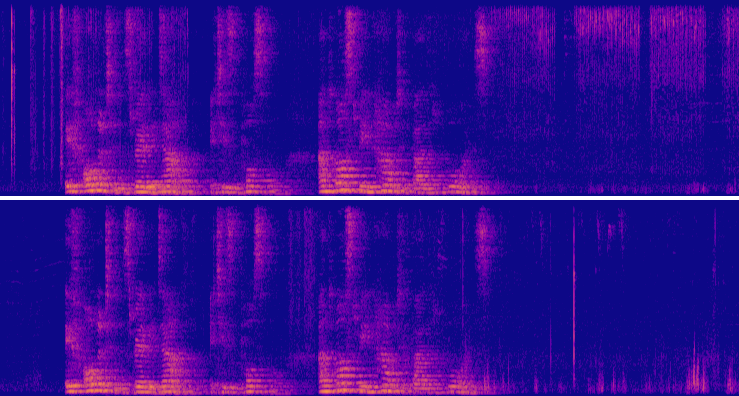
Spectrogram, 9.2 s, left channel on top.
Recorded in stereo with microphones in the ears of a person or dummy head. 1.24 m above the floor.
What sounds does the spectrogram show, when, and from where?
0.8 s a woman speaking: 65° right (ahead or behind), 1.3 m; by 6.1 s 30° left (ahead or behind), 2.5 m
